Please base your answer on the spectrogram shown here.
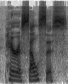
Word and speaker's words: Paracelsus: on these people oh I found how to pronounce it Perik Lisa swear wrong Paracelsus Paracelsus helpful so pretend right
